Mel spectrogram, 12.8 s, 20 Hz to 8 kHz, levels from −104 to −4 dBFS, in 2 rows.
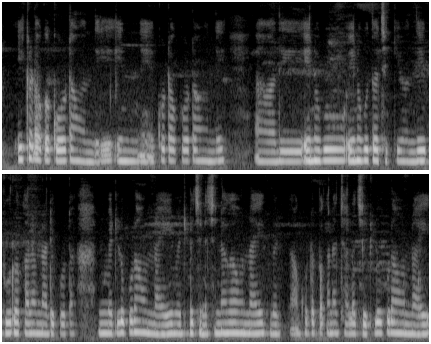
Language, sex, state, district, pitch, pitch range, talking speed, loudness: Telugu, female, Andhra Pradesh, Guntur, 185 Hz, 175-190 Hz, 130 wpm, -34 LUFS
